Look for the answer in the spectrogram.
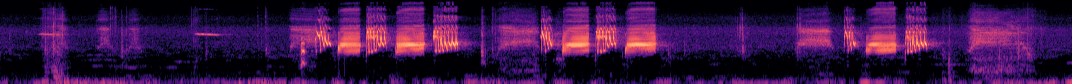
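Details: Asian pied starling song used as training material for other songbirds: bursts of loud, harsh, broadband chattering notes with a clear whistled tone near the top, in phrases around three to five and eight to nine seconds, with quieter notes between.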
